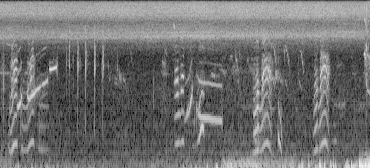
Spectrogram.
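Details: Green parrots utter scattered screechy rising calls and short sharp clicks over a constant high hiss. Low background rumble grows toward the end.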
